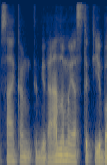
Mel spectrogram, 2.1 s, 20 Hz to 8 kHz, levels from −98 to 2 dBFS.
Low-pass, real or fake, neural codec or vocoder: 7.2 kHz; fake; codec, 16 kHz, about 1 kbps, DyCAST, with the encoder's durations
